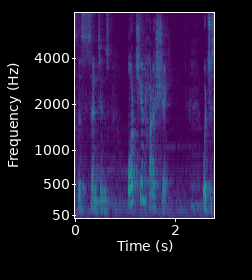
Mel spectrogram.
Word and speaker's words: очень: The word is очень. Очень. In Russian, your E sound is pronounced ye. So очень, right?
